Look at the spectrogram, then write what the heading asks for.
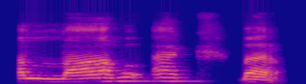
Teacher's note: کاف پہ تھوڑا سا رکیں گے، آواز اس کی جاری رہے گی تو پھر وہ ہمس کے ساتھ ادا ہوگا کیونکہ کاف ساکن ہے۔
